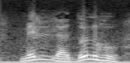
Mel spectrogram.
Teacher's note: مل لام زبر لا، مل دانون پیش دن، مل دن ہا پیشو، مل دن ہو۔ اب یہاں نون ساکن کے بعد حروف حلقی میں سے ہا ہے، اس لیے نون کی آواز ناک میں سے نہیں آئے گی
